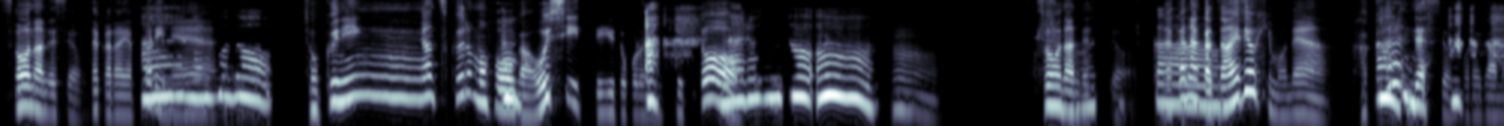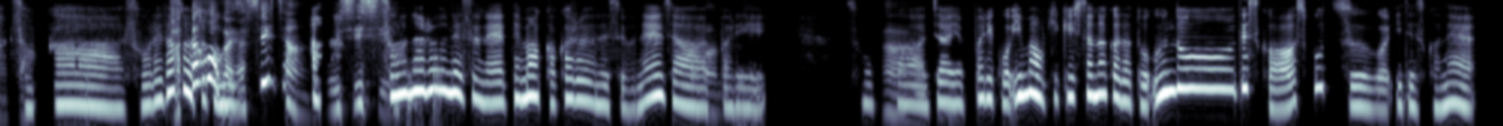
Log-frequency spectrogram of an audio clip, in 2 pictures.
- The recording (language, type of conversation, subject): Japanese, advice, 毎日続けられるコツや習慣はどうやって見つけますか？
- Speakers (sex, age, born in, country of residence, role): female, 50-54, Japan, Japan, advisor; female, 55-59, Japan, United States, user
- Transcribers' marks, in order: none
